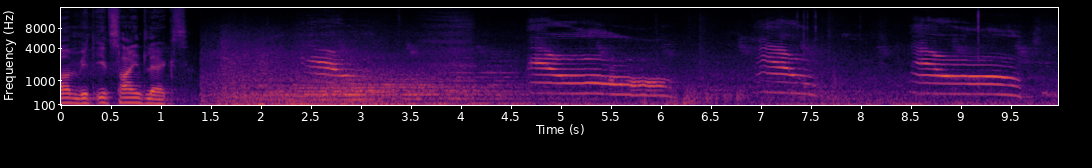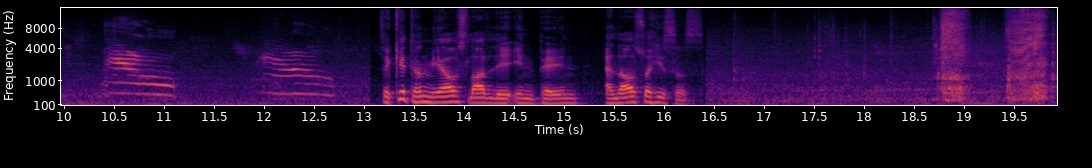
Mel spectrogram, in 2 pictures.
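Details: Abandoned stray kitten, rescued after two days freezing in -11°C snow without food or shelter, gives a run of high, falling, harmonic meows in its middle stretch, framed by human speech and faint music at the start and end.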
